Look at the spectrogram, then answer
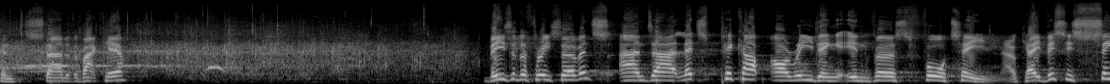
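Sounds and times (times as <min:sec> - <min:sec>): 
speech: 0:00.0 - 0:01.4, 0:04.9 - 0:11.0
audience applauding volunteers at the REVIVE 2023 event: 0:00.0 - 0:04.8.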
